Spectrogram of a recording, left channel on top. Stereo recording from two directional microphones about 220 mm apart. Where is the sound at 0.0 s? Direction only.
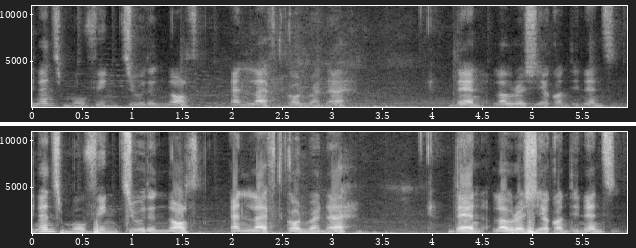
40° right (ahead or behind).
